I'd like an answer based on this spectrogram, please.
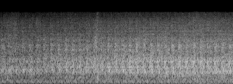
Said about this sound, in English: So we're inside this little shack and there's a small group of people and they're pouring bags of rice into this really old looking machine that has these crazy belts on it, and it's so loud in this small room, and they're milling rice.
